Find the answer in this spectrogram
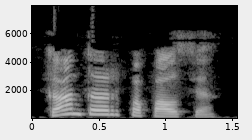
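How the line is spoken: Eerie drunken laughing announcement. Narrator (Russian): с жутковатым нетрезвым хохотом объявил

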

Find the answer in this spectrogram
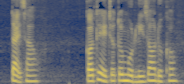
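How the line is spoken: Puzzled questioning. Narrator (Vietnamese): Mộc Thiền Đình không nhịn được mà thắc mắc

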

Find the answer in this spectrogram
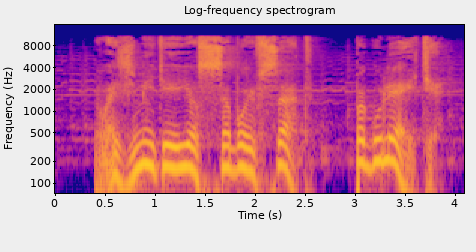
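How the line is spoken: Plain. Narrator (Russian): сказал атаман

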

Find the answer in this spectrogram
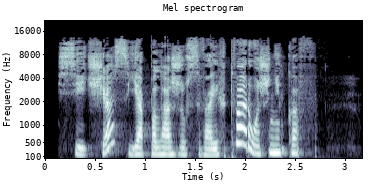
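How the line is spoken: Loud announcement. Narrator (Russian): громко сообщила

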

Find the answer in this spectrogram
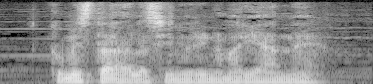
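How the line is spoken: Plain question. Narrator (Italian): chiese Fridolin

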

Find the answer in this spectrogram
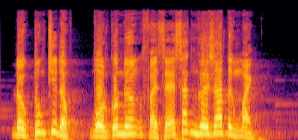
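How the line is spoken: Loud shout. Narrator (Vietnamese): Thượng Tiểu Vân quát to

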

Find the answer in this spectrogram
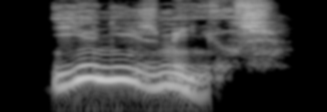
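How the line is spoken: Calm. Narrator (Russian): ответил спокойно де Вольтер

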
